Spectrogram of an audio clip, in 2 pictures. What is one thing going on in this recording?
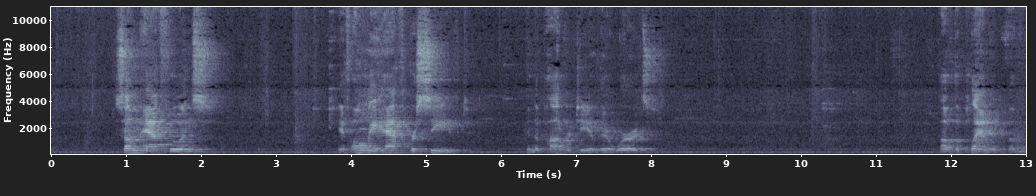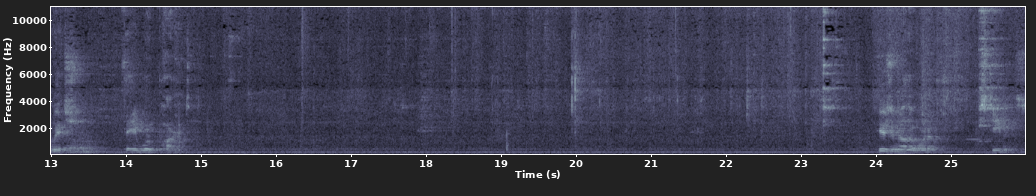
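An older man speaks slowly and calmly through a microphone, with pauses.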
